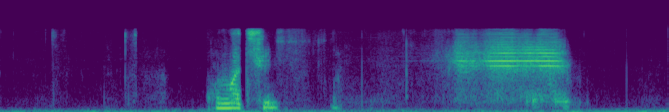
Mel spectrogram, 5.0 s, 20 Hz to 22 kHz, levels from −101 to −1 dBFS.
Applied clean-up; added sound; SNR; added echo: neural diffusion model UNIVERSE++.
